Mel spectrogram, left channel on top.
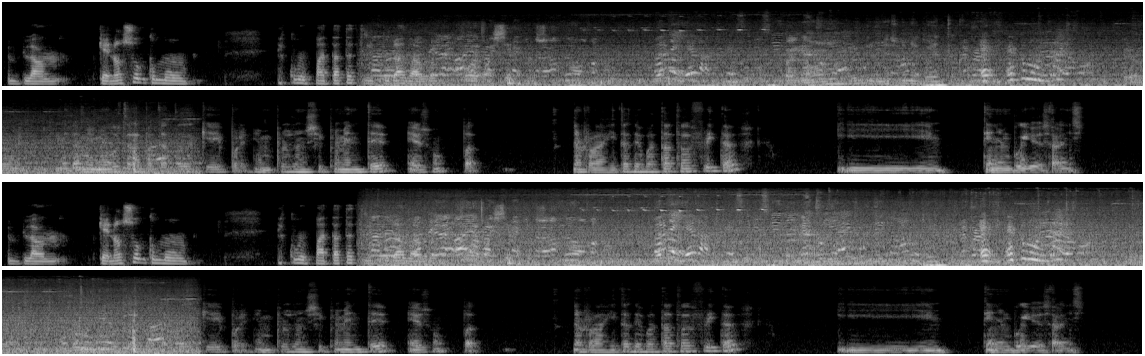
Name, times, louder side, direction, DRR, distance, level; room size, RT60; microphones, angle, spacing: voice 1, 0.1-0.7 1.0-1.9 2.3-2.6 2.9-6.2, equal, 5° right, 0.4 m, -27 dB
sound 1, 3.6-13.4, right 4 dB, 70° right, 0.5 m, -22 dB
voice 2, 7.8-10.2 11.2-11.6 11.9-16.2 17.1-18.9 19.8-20.8 21.2-22.2, left 2 dB, 35° left, 0.9 m, -29 dB
4.1 x 2.5 x 2.3 m
head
